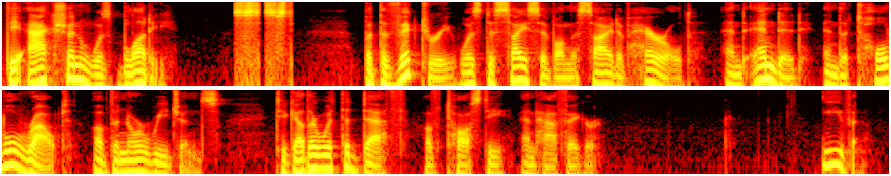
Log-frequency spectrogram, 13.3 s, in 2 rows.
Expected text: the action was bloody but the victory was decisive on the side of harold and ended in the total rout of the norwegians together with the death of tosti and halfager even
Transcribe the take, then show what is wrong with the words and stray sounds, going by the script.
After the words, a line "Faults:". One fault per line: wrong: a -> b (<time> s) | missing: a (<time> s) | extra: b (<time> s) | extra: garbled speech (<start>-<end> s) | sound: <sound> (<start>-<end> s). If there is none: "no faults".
the action was bloody but the victory was decisive on the side of harold and ended in the total rout of the norwegians together with the death of tosti and halfager even
Faults:
sound: laugh (1.7-2.2 s)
